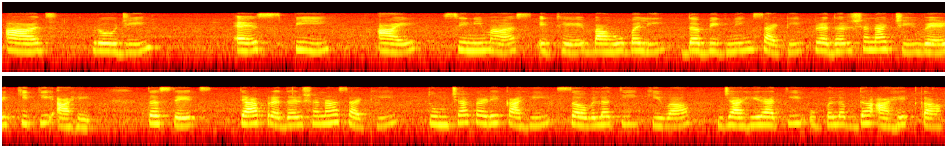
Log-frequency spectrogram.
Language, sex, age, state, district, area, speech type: Marathi, female, 18-30, Maharashtra, Thane, urban, read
